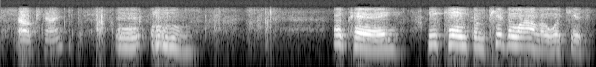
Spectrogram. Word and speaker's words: Piedolana: He came from Piedolama, which is Piedolama. Piedolama. Ascoli-Piceno, Italy. And how do you spell that?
